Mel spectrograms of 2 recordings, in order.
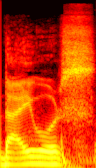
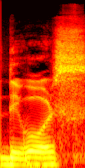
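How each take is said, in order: First: The first syllable sounds like 'dai'. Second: The first syllable sounds like 'di'. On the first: The speaker calls it wrong. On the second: The speaker calls it right.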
